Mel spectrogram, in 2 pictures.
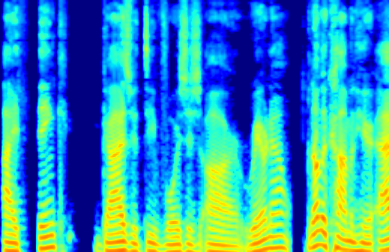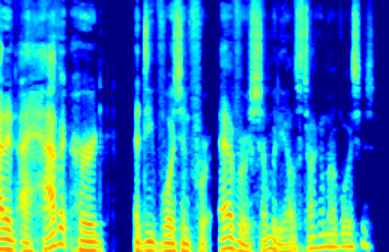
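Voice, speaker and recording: A man hosting an unscripted commentary show, chatty and animated as he reads viewer comments aloud. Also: fairly low pitch, fairly quick, hardly any pauses, no echo, studio quality. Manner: chatty, animated, with frequent fillers and restarts. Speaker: host.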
